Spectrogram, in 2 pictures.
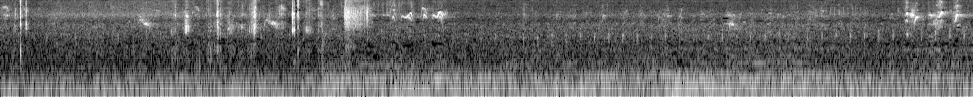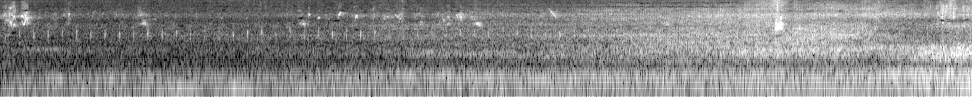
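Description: Small birds chirping in scattered short calls over a steady low background rumble, with a single sharp click about five seconds in. A rustling noise builds up near the end.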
